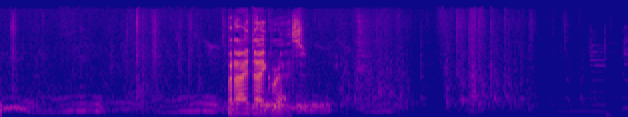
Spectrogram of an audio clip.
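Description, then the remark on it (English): Pigeons coo in low, throaty bursts, with a loud flurry in the middle, while a man speaks briefly around them. “Pigeons.”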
